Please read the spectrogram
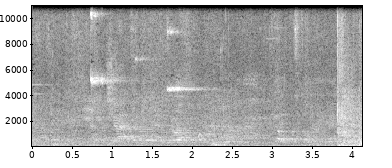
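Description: A basketball bouncing once on a hardwood gym floor near the end, over a steady murmur of voices in a large echoing gym, with a few short high squeaks.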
